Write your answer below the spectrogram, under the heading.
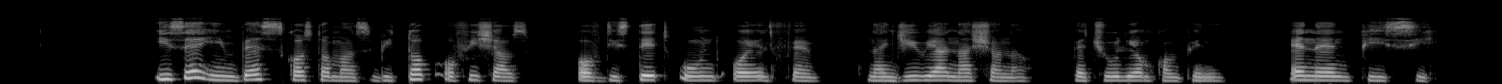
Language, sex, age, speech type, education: Nigerian Pidgin, female, 15-29, spontaneous, tertiary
